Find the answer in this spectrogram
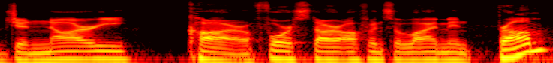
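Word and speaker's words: G'nivre: That is pronounced Jari Carr, a fourstar offensive lineman from from IMG Academy.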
